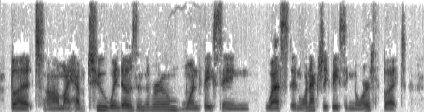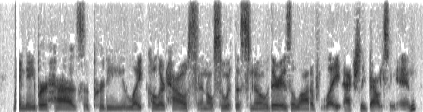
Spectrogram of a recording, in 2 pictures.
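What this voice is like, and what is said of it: Breathless, talking really fast. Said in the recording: “Why am I getting out of breath? I feel like I'm talking really fast.”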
